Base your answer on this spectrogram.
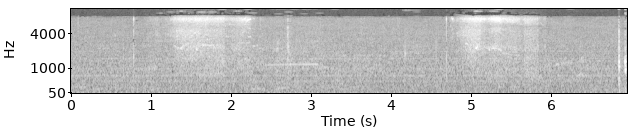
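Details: Seven-year-old pet cat snoring while fast asleep and very relaxed; two hushed, airy breaths roughly three and a half seconds apart, each rising and falling gently, with a faint click near the end.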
